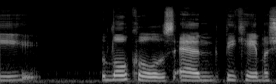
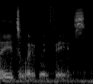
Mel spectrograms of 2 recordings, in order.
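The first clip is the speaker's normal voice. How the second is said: whispering after crying; tearful whisper; 7 semitones higher, 16 dB quieter, much faster than usual. Real, not acted. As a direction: breathe it out through tears. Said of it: "I'm crying".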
